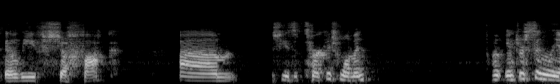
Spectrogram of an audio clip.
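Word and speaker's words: Elif Şafak: I believe the author's name is pronounced Elif Shafak.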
